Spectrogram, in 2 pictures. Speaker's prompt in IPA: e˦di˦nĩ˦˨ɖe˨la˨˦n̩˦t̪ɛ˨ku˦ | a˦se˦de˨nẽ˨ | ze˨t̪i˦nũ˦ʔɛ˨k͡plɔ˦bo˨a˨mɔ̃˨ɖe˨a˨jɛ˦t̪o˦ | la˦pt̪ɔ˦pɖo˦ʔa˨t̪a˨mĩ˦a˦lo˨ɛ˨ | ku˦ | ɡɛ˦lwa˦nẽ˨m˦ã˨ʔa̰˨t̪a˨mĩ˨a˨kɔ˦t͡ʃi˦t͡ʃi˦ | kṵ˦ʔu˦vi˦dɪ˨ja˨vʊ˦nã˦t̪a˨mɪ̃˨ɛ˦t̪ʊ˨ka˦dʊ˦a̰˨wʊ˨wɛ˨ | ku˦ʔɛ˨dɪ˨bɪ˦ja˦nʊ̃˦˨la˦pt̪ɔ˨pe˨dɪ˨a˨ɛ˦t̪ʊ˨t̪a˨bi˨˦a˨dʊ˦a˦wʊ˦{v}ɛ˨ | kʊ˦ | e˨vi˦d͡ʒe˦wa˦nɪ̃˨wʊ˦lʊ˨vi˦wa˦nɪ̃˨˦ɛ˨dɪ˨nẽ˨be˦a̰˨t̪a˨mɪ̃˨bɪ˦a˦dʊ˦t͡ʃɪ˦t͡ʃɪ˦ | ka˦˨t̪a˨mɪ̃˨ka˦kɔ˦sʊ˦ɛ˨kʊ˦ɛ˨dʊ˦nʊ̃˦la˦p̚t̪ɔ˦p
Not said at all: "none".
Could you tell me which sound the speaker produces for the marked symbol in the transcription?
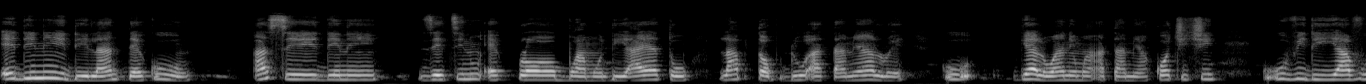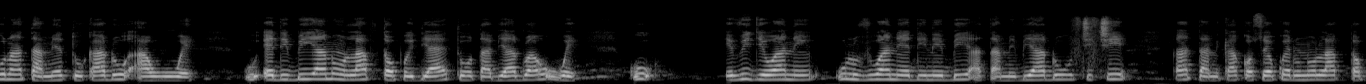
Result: w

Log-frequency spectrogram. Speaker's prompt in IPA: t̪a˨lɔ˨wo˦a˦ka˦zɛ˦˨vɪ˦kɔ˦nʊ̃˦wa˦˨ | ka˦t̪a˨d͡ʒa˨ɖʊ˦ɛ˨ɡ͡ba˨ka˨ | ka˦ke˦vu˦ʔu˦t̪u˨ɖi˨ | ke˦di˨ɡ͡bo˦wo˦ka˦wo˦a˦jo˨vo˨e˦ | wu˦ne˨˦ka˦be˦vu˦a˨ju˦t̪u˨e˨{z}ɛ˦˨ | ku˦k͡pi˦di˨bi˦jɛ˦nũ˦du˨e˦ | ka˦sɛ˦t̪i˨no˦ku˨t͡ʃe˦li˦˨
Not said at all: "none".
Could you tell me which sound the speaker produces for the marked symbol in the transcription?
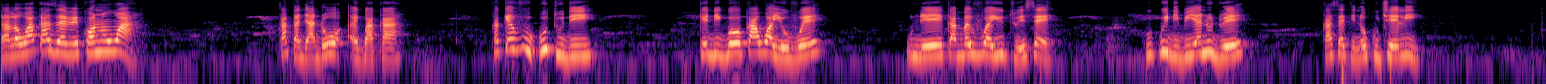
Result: s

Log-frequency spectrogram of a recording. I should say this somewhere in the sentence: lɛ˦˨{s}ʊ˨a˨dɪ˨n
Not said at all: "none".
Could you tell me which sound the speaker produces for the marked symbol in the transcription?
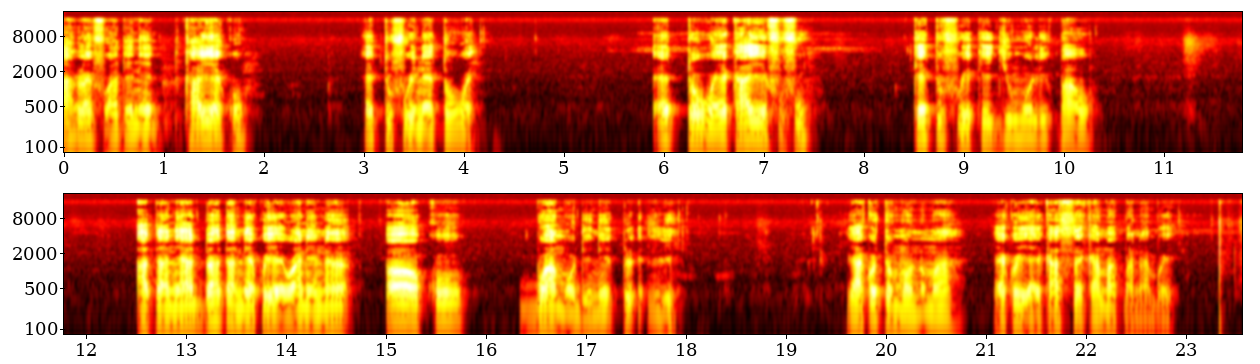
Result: f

